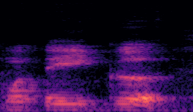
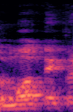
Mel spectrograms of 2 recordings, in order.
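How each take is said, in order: First: The word is said in full, vowel kept. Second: The word is shortened, with the vowel dropped.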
